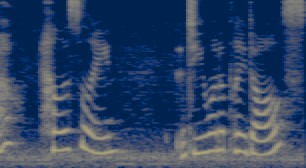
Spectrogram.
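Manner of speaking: soft dreamy voice. Asked to do a voice like a beam of starlight: soft, dreamy voice. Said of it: "my best impression of soft, dreamy, like a beam of starlight".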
